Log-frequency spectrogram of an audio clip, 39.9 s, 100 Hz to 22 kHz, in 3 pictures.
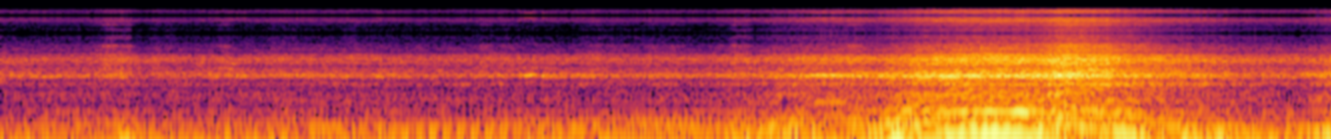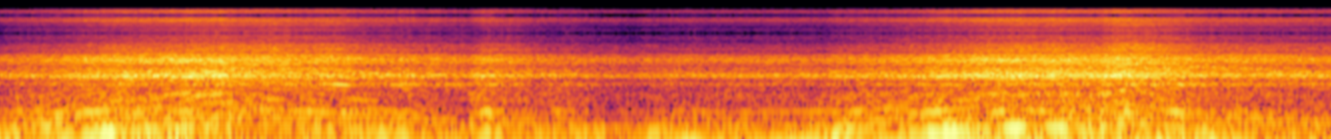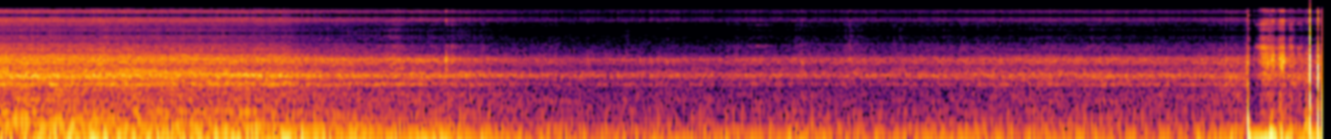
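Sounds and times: motorcycle engine revving: 7.3 - 35.2.

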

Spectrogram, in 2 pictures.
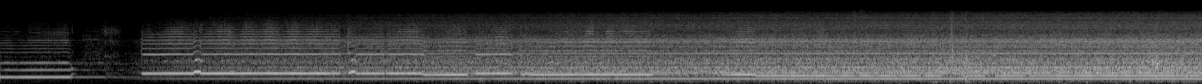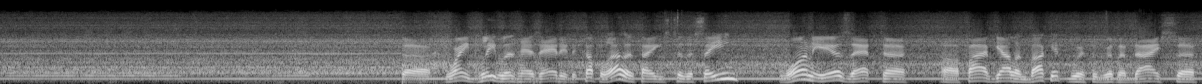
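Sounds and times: whistling tone: 0.0 - 6.6
shop vacuum running: 0.0 - 24.0.

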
